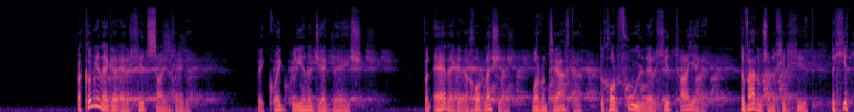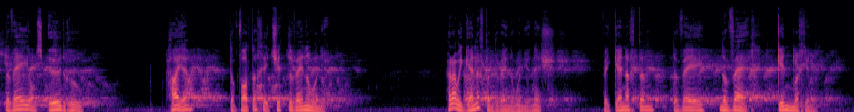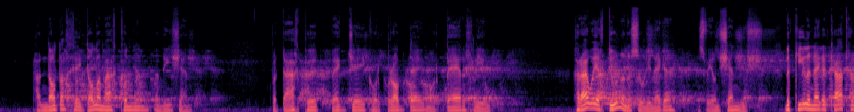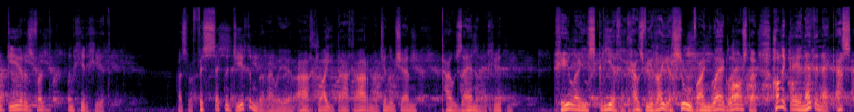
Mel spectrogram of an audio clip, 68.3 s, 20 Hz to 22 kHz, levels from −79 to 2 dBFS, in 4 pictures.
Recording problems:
echo of what is said; strong; throughout; 290 ms later, 10 dB below the speech

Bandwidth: 16.5 kHz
